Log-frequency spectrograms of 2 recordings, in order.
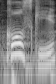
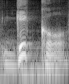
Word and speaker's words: Kozuki: a family name, Kozuki, the meaning of this kanji is moonlight, which in Japanese can also be pronounced as Gekko. Do you now realize Gekko, or written in katakana as Gekko, is just an alternate reading of Kozuki?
